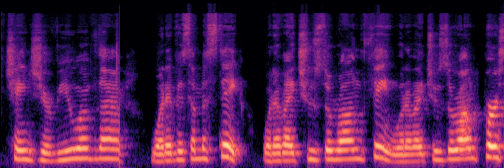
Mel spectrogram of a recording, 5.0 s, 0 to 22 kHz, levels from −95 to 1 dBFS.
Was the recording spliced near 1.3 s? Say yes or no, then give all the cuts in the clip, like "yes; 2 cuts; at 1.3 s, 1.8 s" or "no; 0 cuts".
yes; 1 cut; at 1.3 s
